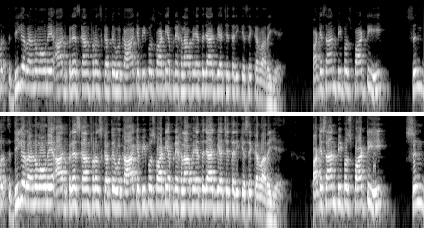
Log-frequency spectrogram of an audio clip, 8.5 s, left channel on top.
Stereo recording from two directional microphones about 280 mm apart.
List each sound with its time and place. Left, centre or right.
0.3 s speech: centre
